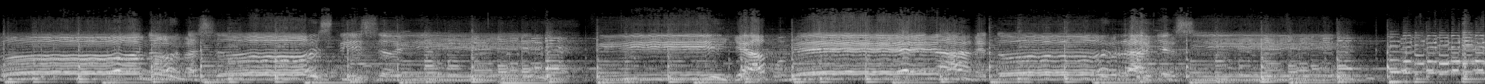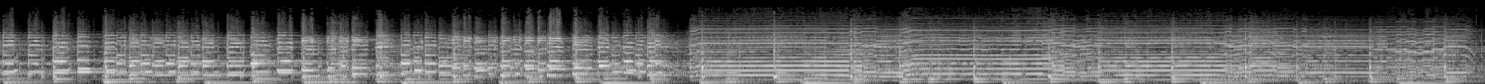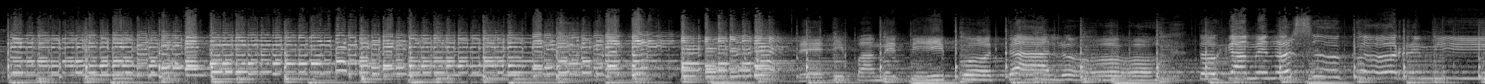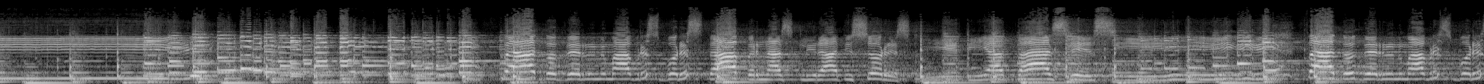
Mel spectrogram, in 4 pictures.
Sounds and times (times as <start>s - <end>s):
Music: 0.0s - 59.3s.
